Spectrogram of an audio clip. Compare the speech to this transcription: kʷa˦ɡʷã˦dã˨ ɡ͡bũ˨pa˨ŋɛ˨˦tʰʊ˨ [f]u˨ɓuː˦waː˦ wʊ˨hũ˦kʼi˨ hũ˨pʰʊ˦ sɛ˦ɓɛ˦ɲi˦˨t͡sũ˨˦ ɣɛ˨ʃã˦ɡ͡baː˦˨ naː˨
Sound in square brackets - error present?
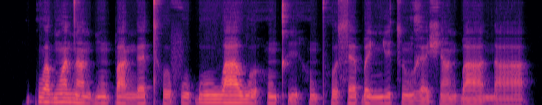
no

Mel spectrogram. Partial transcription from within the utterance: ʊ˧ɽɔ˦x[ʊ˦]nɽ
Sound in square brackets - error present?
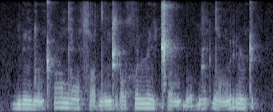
no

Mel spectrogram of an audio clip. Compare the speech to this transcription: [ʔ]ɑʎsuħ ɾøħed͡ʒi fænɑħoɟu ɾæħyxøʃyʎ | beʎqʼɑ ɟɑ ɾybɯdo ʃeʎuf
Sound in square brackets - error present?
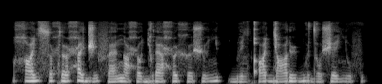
yes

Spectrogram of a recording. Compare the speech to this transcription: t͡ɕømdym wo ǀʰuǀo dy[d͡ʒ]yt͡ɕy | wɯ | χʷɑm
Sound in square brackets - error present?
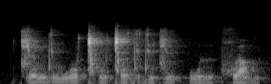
yes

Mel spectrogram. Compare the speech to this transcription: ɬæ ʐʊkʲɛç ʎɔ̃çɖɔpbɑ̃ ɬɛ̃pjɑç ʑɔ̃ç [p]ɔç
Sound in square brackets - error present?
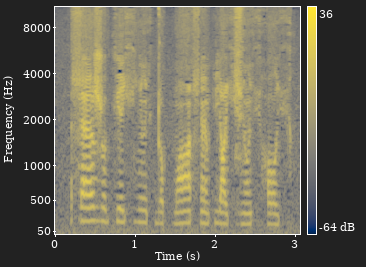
yes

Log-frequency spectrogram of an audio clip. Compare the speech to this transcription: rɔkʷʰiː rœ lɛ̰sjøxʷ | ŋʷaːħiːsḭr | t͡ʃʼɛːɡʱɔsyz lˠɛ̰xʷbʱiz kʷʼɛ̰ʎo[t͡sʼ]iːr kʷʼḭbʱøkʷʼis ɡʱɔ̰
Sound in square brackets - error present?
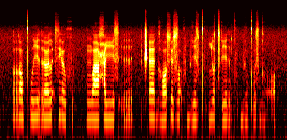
no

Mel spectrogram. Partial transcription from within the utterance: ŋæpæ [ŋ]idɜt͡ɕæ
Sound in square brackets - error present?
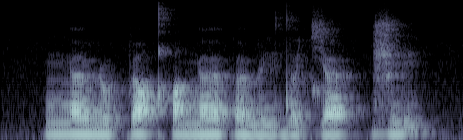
yes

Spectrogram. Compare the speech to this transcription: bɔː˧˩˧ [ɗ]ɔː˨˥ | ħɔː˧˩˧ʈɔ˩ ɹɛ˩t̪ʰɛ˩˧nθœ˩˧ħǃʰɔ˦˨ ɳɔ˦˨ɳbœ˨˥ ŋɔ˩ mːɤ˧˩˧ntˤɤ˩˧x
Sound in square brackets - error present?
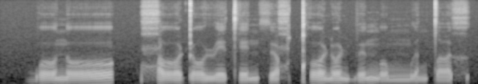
yes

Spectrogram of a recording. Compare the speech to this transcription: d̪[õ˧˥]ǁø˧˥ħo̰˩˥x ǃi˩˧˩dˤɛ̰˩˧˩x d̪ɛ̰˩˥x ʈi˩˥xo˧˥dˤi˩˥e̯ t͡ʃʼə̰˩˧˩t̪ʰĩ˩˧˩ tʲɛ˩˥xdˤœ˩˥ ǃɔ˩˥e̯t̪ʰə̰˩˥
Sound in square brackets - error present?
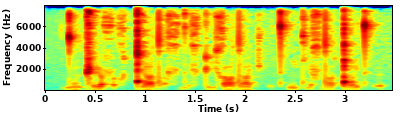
yes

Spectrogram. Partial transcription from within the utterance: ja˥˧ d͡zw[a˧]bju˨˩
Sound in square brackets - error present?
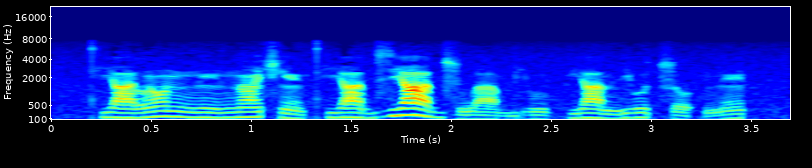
yes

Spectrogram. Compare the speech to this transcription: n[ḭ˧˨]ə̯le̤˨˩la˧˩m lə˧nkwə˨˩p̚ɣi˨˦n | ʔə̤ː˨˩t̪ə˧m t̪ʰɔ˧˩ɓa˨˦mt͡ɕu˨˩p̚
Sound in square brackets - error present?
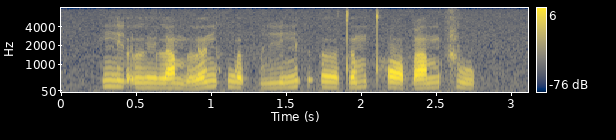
no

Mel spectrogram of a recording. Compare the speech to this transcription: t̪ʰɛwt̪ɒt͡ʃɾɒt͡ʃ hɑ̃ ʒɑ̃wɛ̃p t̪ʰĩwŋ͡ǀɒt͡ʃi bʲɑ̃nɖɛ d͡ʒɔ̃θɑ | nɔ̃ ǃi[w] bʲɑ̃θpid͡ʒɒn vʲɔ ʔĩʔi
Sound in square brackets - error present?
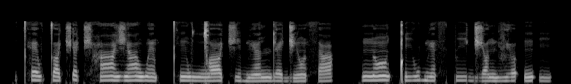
no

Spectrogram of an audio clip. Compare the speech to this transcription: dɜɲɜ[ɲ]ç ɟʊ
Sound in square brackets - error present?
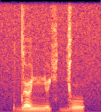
yes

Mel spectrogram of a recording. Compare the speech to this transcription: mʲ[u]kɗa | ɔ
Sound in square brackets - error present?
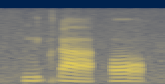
no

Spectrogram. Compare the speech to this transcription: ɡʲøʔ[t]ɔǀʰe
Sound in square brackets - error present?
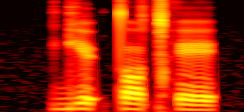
no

